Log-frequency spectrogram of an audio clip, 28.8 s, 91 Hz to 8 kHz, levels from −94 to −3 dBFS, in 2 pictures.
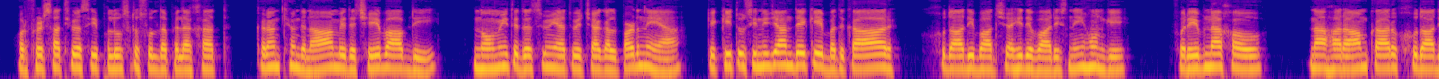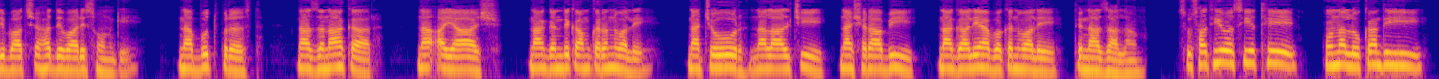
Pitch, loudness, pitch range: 170 Hz, -19 LUFS, 165-180 Hz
